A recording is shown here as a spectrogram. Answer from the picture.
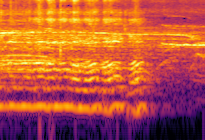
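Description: A voice holding one long, steady note that cuts off about a second and a half in, heard through a live club sound system.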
